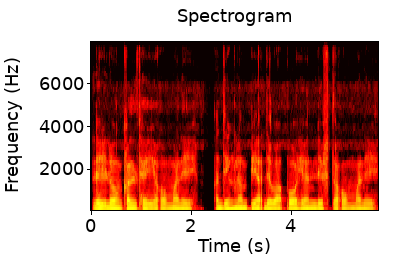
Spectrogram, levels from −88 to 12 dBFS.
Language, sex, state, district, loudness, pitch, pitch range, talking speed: Mizo, male, Mizoram, Aizawl, -18 LUFS, 105 Hz, 100-110 Hz, 175 wpm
